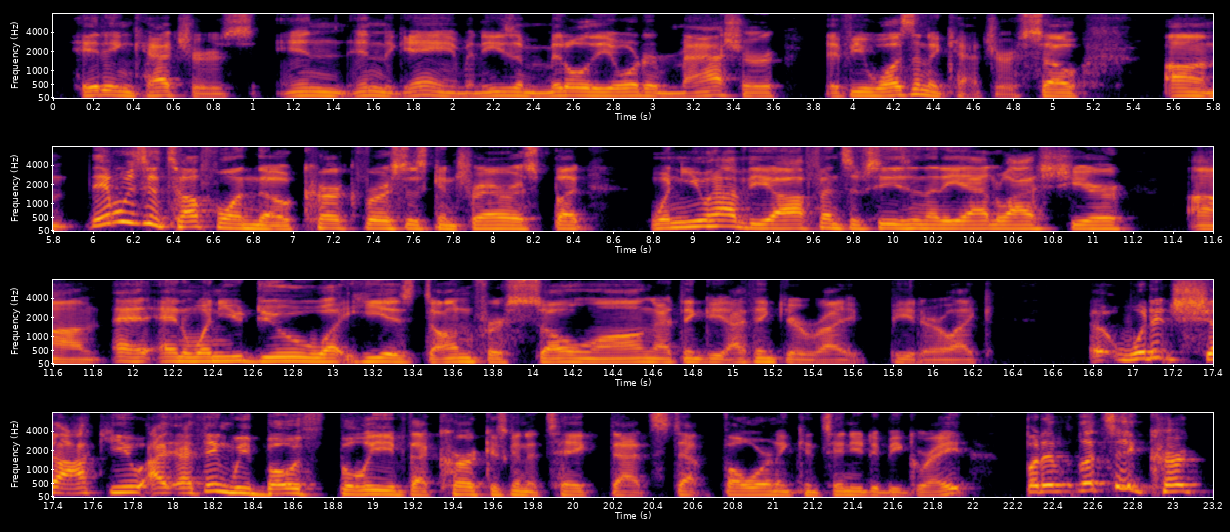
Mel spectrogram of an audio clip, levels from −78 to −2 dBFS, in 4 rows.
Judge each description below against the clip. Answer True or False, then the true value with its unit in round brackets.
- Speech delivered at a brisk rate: True (240 wpm)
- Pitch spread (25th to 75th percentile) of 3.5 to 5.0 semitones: True (3.9 semitones)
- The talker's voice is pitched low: True (125 Hz)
